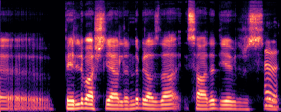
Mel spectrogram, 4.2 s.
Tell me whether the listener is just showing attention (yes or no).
no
